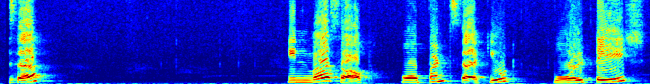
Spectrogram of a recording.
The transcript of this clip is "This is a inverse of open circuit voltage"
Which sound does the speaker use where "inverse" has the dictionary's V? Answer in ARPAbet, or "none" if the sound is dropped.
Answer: V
